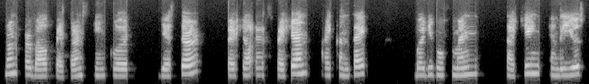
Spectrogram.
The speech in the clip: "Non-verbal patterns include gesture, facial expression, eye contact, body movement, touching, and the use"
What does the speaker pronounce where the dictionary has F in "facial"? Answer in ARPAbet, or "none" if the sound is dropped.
P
